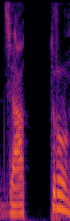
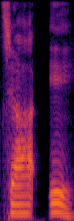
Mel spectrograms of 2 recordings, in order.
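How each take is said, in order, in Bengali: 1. শব্দটি ত্র যুক্তবর্ণ দিয়ে শেষ হয়। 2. শব্দটি স্বরধ্বনি দিয়ে শেষ হয়, র নেই। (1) "ওটা যাত্র নয়" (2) "ওইটা তৈর ফলা নয়"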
